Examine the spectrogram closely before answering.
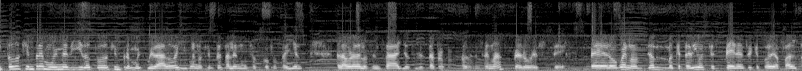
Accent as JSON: {"language": "Spanish", "country": "Mexico", "said": "que muchas veces como mexicano ni siquiera conoces lo que tienes junto, ¿no?"}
